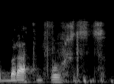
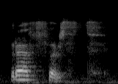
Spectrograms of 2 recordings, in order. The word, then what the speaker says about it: Bratwurst: Você só errou a pronúncia do W, que é F, é Bratwurst. Furst. Furst. Bratwurst.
